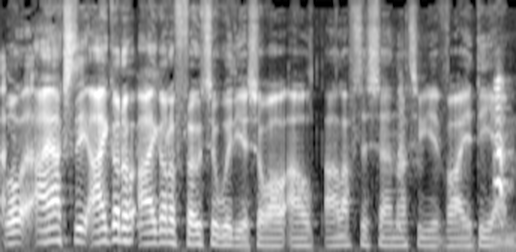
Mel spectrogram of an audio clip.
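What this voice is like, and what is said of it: Liverpool English accent. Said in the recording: “I love your accent. ... Liverpool. ... normally it throws people off and they don't understand the accent.”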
